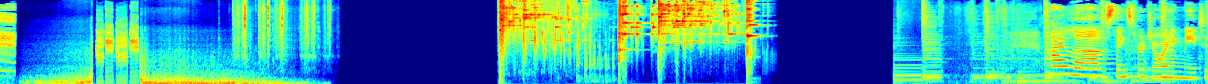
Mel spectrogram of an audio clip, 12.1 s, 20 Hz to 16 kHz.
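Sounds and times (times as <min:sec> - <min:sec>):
glass shattering: 0:05.0 - 0:07.8.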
